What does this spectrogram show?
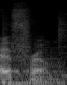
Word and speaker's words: Ephraim: So this is Ephraim, and I'm pronouncing that correctly, right? With the M at the end. Ephraim.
